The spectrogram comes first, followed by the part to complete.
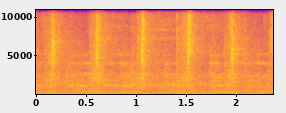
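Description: Live rock band playing loudly: drums and cymbals keep a steady beat of hits over electric guitars and bass, with no singing.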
